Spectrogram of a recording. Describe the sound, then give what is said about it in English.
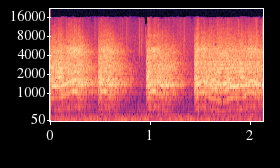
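An imitation crow roost call, used near a roost in the late evening, gives four harsh, raspy caws run together with barely a pause, loud and alone. “The fifth and final essential call is the roost call. It is a deadly call. Use it when you're any roost or near a roost in the late evening and crows are coming in.”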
